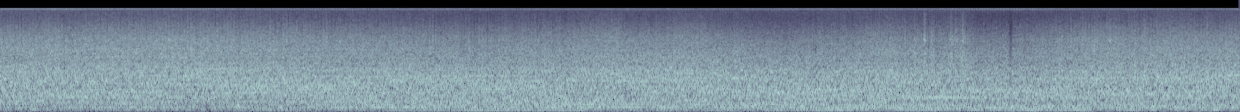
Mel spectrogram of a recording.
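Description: Car engine running at idle under a loud, steady rushing noise, its low hum growing stronger about three seconds in.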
